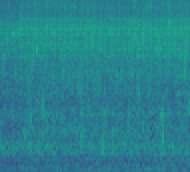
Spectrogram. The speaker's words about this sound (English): I love the boiling sound of the hot pot.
